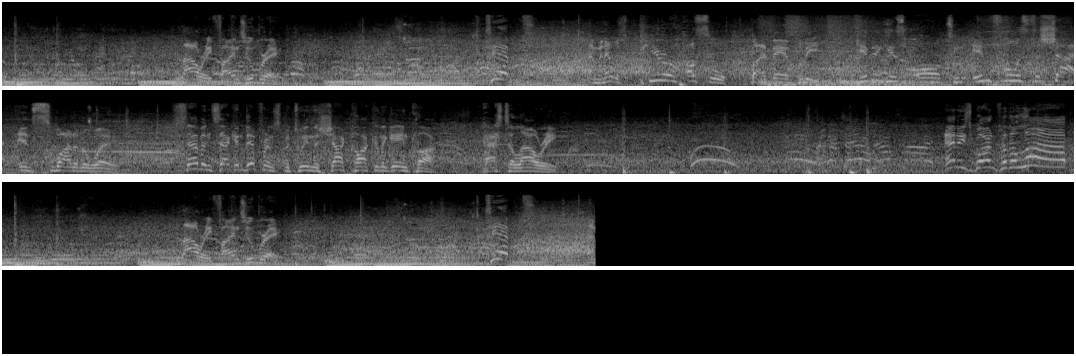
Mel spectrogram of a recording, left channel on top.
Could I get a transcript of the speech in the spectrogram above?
Lowry finds Oubre. Tipped. I mean, that was pure hustle by Van Vliet, giving his all to influence the shot and swat it away. 7-second difference between the shot clock and the game clock. Pass to Lowry. And he's going for the lob.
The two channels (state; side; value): drops out; right; at 6.0 s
